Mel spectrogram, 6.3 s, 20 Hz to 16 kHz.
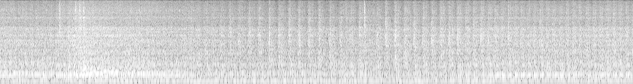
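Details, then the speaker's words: Kawasaki ZL600 with three air holes drilled in each carb intake and air filter removed: uneven, lumpy beat of two to three pulses a second, won't settle to a steady idle; needed choke to start, owner suspects too much air. "So it now liked to choke again to start, so 3 holes seems to be too much air, but I also took the actual air filter out, so I probably have gone too far with 3 holes."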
